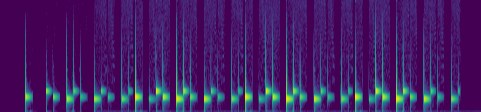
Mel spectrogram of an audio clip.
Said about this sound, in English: Now, before those tones started, I did feel a gentle vibration on the blind shell. And those tones tell you that the AI is currently working.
